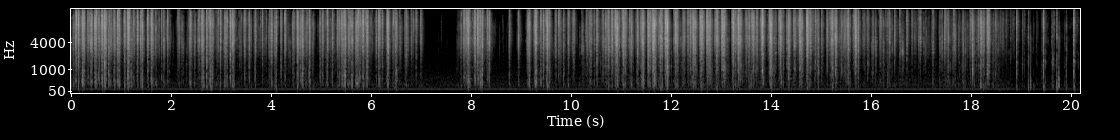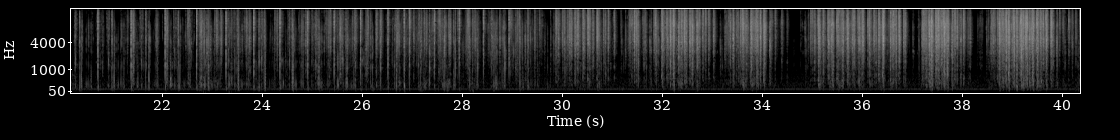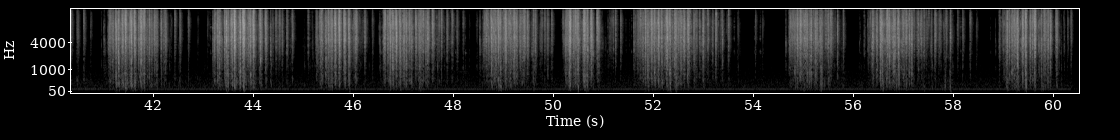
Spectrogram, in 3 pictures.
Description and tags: FX WOODEN SNAKE TOY SHAKING
Wooden snake toy, shaking it around, makes a rattling percussive effect. Recorded with a Tascam DR-40
shake, toy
